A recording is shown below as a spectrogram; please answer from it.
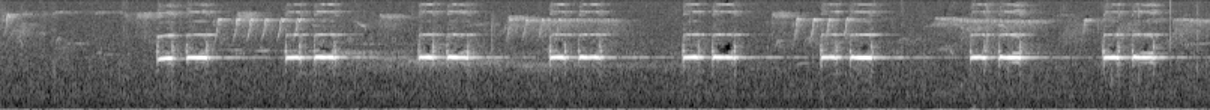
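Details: Repeated calls of a chestnut-winged cuckoo, bright whistled notes in quick pairs spaced roughly a second apart, set against a constant high-pitched ringing tone and scattered higher twittering from other birds.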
